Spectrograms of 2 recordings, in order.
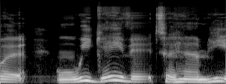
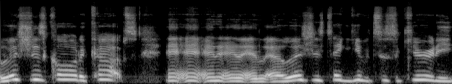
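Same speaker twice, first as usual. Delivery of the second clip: high, tearful, pleading voice, words pushed through crying; 7 semitones higher than usual. Retelling a crying friend begging to hand it over: imitating someone crying. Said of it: "he kept crying and crying and crying".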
